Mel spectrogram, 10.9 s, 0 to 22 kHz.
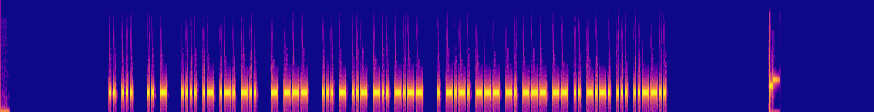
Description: Morse code, heard as a keyed tone, about 43 wpm, 700 Hz. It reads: IS IT HARD TO STUDY ECONOMICS?
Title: Sentences from Top 1000 Words - Review Part 3 - 45wpm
